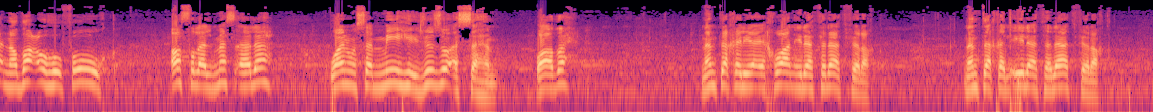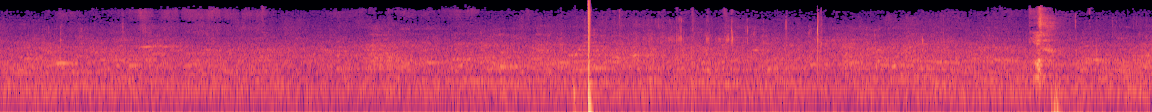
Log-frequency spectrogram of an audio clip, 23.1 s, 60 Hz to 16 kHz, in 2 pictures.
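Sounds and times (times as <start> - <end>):
speech: 0.0 - 5.8, 7.0 - 8.8, 9.6 - 11.2
low murmur: 0.0 - 23.0
person sneezing: 21.8 - 22.2.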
